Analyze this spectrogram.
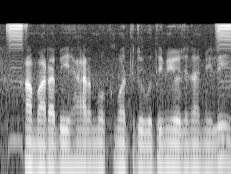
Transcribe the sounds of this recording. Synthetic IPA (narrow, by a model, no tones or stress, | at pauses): samaɾabiɦaɾmukʰmʌnt̪ɾiud̪ʱimijod͡zʌnamili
